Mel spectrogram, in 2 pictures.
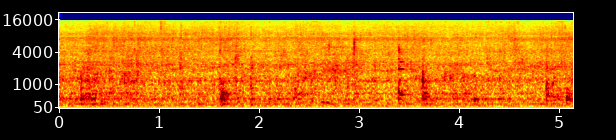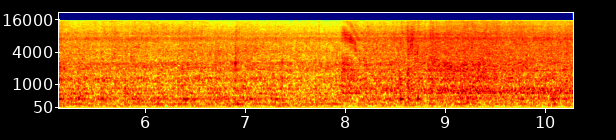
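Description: Chicken curry masala sizzling in hot oil in a pot while a wooden spatula stirs it, with a few short scrapes and knocks of the spatula against the pot. The masala is being fried on high heat until the oil separates. The sizzle grows a little louder about eight seconds in.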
